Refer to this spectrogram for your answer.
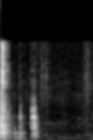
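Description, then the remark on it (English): A quick rattle of dice tumbling across a hard surface: a few sharp clacks in rapid succession, clear, then settling into quiet. “I'm not gonna actually use the Astraea dice, because that's the dice that seems to really want to kill me today. I'll use the Dumisa dice.”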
